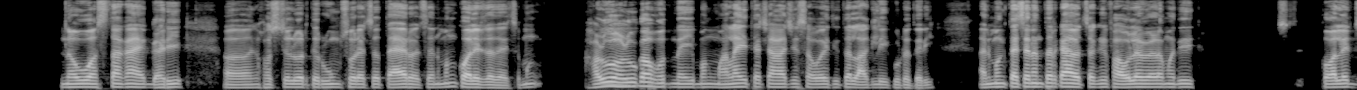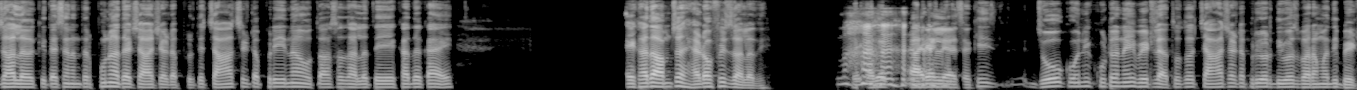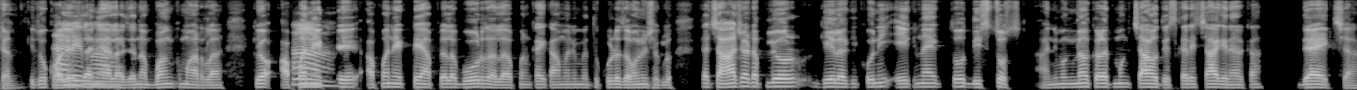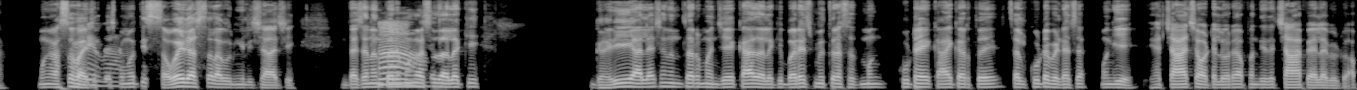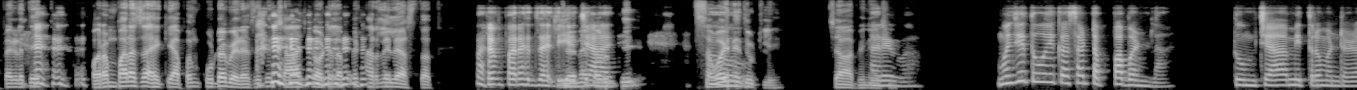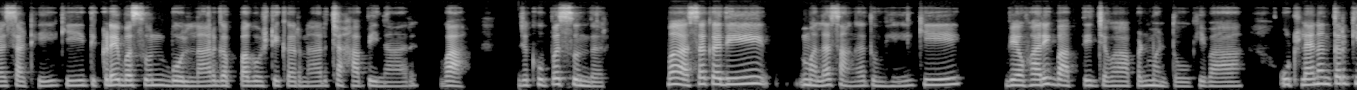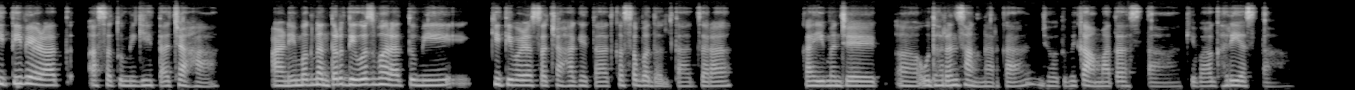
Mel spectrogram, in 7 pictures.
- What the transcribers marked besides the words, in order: in English: "हॉस्टेलवरती रूम"; other background noise; in English: "हेड"; laugh; in English: "बंक"; "टपरीवर" said as "टपलीवर"; laugh; laugh; laughing while speaking: "परंपराच झाली आहे चहाची. हो"
- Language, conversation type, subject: Marathi, podcast, सकाळी तुम्ही चहा घ्यायला पसंत करता की कॉफी, आणि का?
